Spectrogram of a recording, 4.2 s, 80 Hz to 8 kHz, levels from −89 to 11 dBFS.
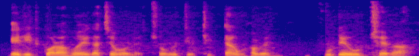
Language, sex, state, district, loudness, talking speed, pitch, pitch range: Bengali, male, West Bengal, Jhargram, -19 LUFS, 155 wpm, 135 Hz, 125-145 Hz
